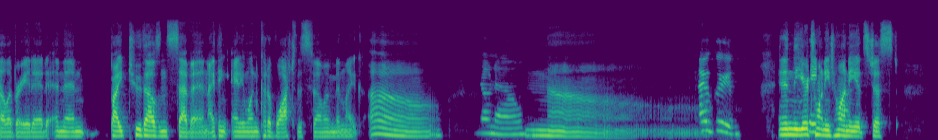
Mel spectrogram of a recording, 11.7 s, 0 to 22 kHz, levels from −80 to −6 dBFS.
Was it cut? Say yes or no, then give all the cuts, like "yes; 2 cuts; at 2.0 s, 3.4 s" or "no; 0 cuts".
no; 0 cuts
